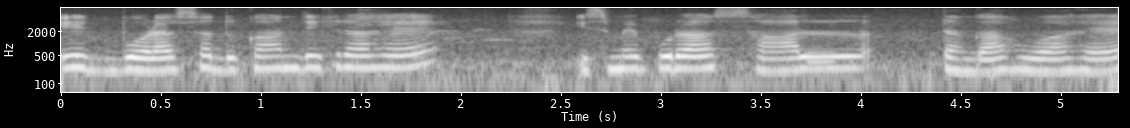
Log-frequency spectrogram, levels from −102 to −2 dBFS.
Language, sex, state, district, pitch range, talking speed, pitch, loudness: Hindi, female, Punjab, Fazilka, 215-245 Hz, 150 wpm, 235 Hz, -15 LUFS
